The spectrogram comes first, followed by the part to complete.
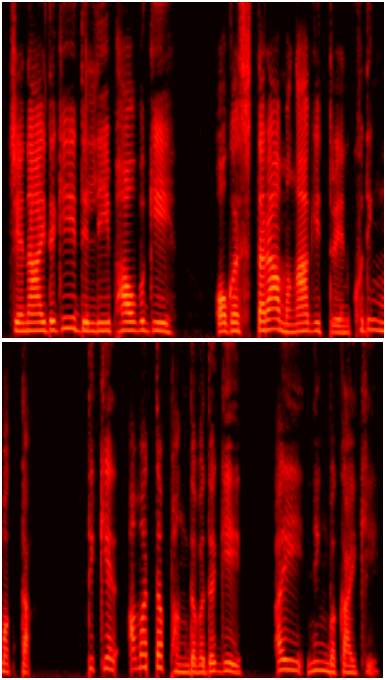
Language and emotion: Manipuri, sad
